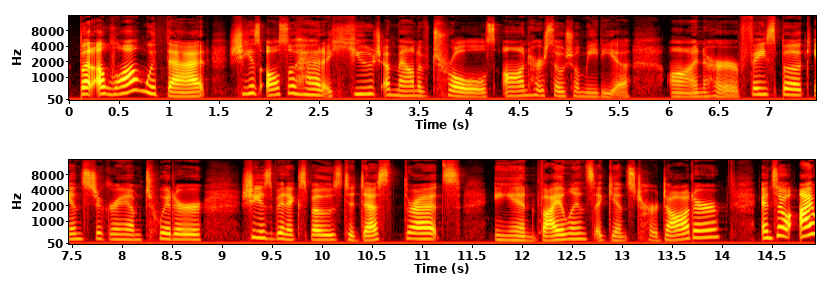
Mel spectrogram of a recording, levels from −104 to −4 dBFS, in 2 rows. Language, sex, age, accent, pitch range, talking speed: English, female, 20-39, American, 190-255 Hz, 150 wpm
